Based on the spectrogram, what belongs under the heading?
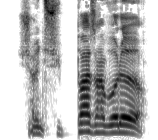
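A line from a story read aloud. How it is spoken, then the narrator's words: Loud voice. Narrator (French): dit Barn d'une voix forte cette fois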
